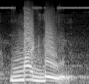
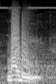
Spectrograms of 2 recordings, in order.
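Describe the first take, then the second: First: "muddy" with a stressed double D; wrong doubled D. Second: "muddy" with one light D; don't double the D in "muddy"; correct single D. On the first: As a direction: lean on the DD in "muddy". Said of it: "we are not supposed to say". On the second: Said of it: "We are supposed to say". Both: Shown as a demonstration.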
